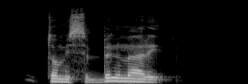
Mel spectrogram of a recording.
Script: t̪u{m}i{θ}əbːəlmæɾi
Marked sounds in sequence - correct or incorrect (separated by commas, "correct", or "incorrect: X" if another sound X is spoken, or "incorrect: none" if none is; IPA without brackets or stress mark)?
correct, incorrect: s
